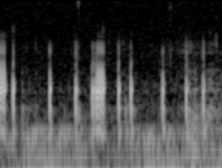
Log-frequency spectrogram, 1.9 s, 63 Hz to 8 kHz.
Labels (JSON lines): {"label": "biophony, knock croak", "recorder": "SoundTrap 300"}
